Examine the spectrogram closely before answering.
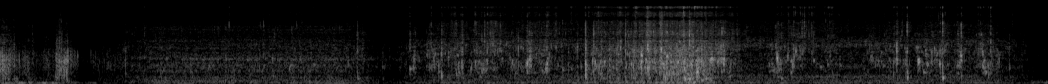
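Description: Shallow creek water trickling over rocks, with small splashes and clicks from a dog wading in it. The sound is loudest in the middle.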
